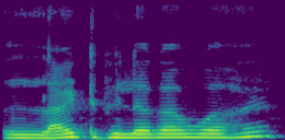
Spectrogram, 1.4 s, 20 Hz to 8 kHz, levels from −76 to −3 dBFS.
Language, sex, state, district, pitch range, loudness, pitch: Hindi, female, Jharkhand, Palamu, 195-215 Hz, -14 LUFS, 200 Hz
